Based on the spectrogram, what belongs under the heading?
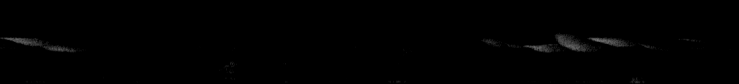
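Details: A green-winged saltator (Saltator similis) gives its clean song: loud, clear whistled phrases that slur downward. One phrase opens the clip and a richer burst follows after a quiet pause, over a faint steady hum.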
